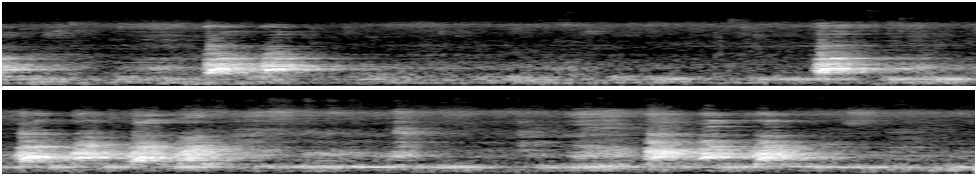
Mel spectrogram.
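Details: Cocker Spaniel puppy, a she, reacting to television with bursts of rapid barks and yips, some clustered in quick runs, over background TV sound and a low steady hum.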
